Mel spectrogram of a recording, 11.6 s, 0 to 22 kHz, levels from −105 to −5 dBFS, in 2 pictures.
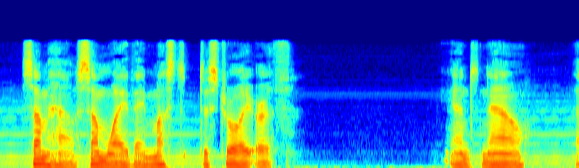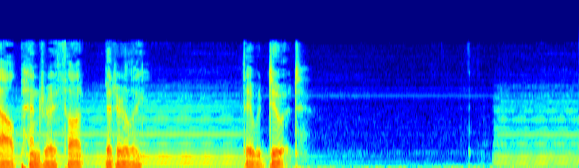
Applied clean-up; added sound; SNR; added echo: none; Bowed string instrument; 16 dB; none.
